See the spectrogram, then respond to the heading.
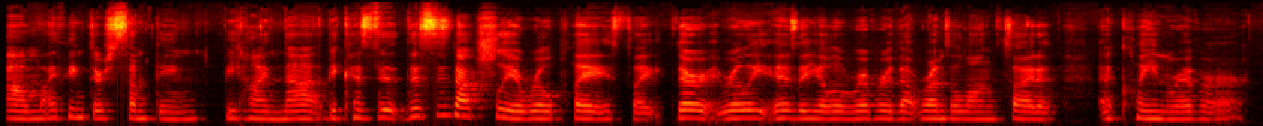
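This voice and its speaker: A woman screenwriter talking casually and haltingly about her writing in an online meeting. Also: mid-range voice, little pitch movement, darkish tone. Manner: hesitant, informal, halting explanations. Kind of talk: casual discussion in online table read.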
